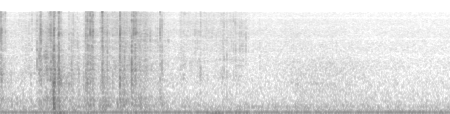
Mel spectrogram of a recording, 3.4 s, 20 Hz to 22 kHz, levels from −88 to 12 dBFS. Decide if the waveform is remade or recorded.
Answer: recorded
